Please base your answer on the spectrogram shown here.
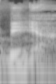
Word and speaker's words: viña: The word viña, or viña, I guess, would be a slightly better pronunciation, is a grapevine, viña.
